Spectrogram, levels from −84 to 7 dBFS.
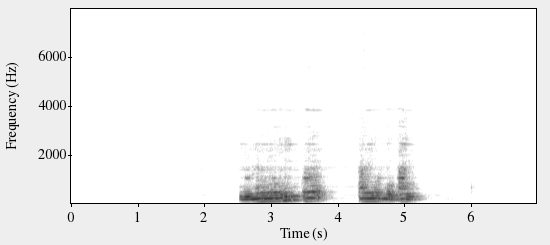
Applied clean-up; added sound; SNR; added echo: neural mask model DeepFilterNet 3.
